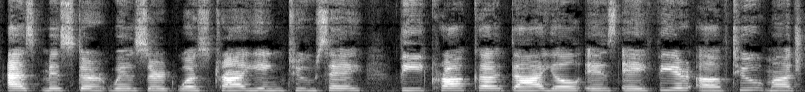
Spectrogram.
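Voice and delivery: flat, even robot monotone greeting friends; Mister Robot. Acted. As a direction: speak like a polite robot, no tune. Mister Robot gives the reading.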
